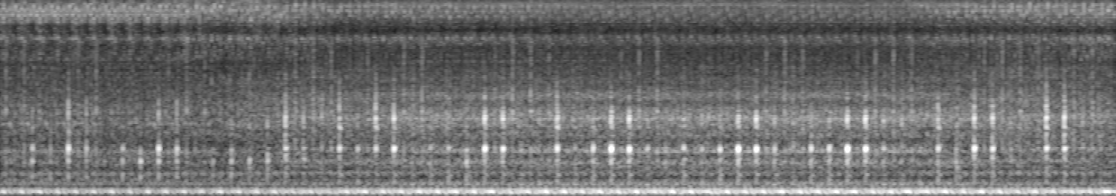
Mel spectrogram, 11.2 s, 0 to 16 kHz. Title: 2011 BMW 328 N52 148K rod knocking?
